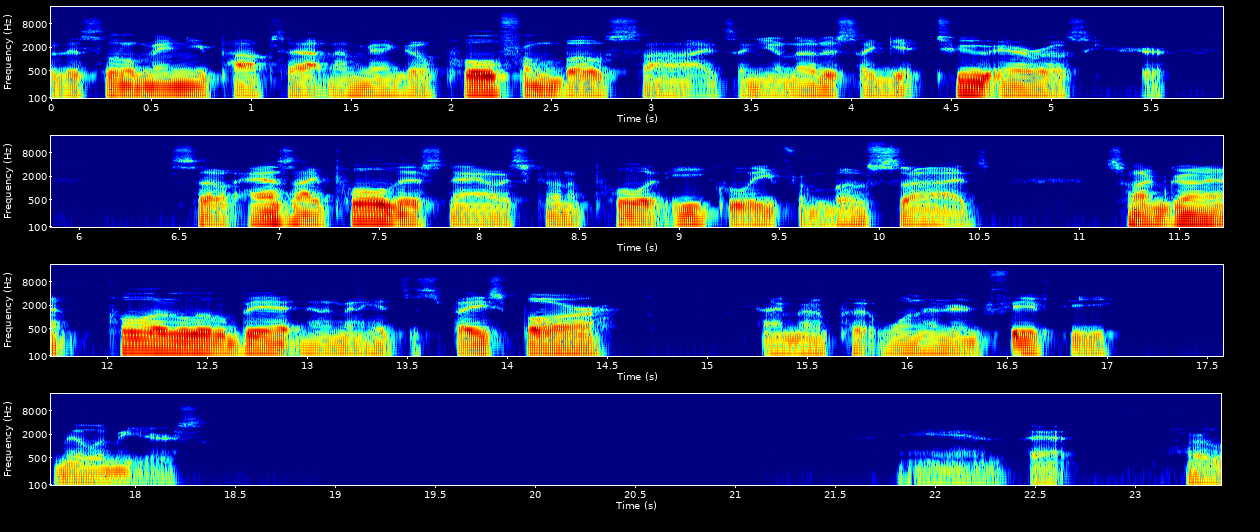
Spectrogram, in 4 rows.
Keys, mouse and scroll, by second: 2.5 click, 6.5-13.2 drag, 13.0 space, 20.0 click, 20.6 click, 21.2 click, 22.3 click.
